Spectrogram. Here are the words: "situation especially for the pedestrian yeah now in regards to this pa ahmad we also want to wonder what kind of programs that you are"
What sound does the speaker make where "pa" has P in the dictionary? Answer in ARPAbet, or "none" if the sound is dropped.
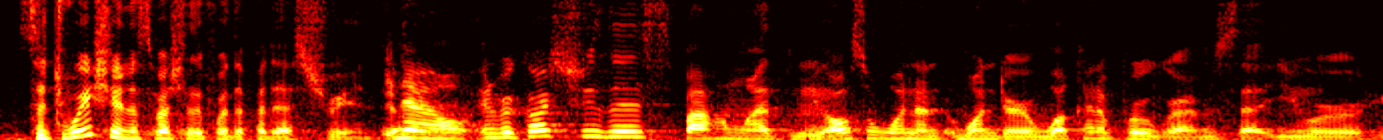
B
